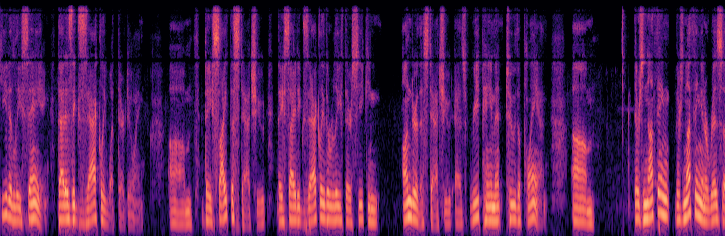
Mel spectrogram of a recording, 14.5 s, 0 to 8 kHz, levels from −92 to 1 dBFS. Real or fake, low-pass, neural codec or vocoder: real; 7.2 kHz; none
